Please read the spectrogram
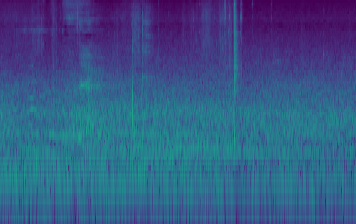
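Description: Quiet outdoor background with a faint steady hum and two small clicks, one about a second and a half in and one about three seconds in.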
